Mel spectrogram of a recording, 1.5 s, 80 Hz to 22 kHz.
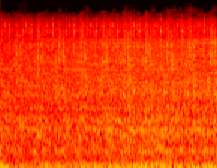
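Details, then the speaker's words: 2006 Dodge Magnum 5.7 L V8, already warm after a trip, just after installing a K&N cold air intake, with no check engine light. Smooth, even low idle rumble and quick revs with no knocks, misses or hiss. Normal idle. "Oh yeah, you can hear that throttle open up real good now. Well, that sounds pretty good."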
